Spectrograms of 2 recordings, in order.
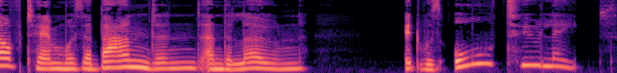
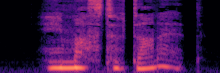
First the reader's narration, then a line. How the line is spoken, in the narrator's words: Lily says quietly, as if scared he might hear her accusing him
